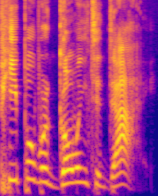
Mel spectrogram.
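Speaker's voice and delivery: play-acted, high, very emotional screamed outburst. Retelling a movie scene where Superman screams at Lois Lane: imitating Superman screaming. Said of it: "he screams at her".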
